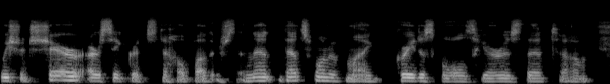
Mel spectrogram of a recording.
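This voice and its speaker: A woman with vocal fry speaks at a fairly slow pace against a quiet background. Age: 70s. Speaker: advocate and speaker on drug harms. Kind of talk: workshop presentation. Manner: halting, many fillers and repeats.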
